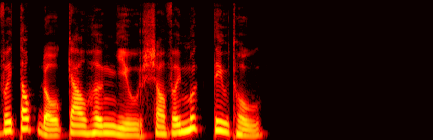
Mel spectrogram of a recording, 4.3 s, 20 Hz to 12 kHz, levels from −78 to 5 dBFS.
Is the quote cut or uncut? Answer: uncut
